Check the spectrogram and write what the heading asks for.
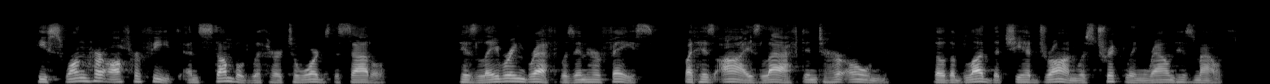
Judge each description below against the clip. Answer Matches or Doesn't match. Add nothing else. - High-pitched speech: Doesn't match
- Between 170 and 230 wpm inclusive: Matches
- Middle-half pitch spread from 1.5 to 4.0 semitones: Matches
